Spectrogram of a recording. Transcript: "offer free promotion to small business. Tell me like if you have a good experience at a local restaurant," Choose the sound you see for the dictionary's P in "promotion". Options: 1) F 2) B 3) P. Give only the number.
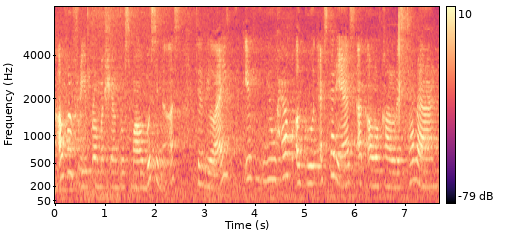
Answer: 1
